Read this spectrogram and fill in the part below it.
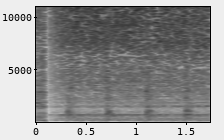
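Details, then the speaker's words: Chinese FO-23 tower crane hoist winch lifting: a rough rattling knock pulsing about two and a half times a second with vibration; first suspected electrical diode fault, gearbox opened and a cracked gear found. "Вот такая штука у нас ребята слышите Как оно тарахтит Вот это нам сейчас надо исправить"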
